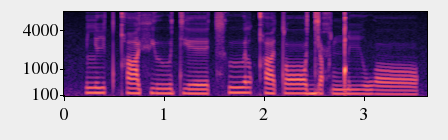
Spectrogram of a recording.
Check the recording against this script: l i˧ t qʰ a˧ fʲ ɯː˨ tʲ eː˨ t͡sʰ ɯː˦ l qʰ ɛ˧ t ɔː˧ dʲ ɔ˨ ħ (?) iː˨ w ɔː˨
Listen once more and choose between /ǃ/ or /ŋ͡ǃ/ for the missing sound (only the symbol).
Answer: ŋ͡ǃ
